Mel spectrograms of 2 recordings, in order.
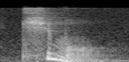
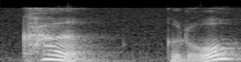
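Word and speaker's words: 肝: 그래서 간이 되었고 뜻으로는 키모, 음으로는 캉으로 각각 발음한다고 설명드렸어요.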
